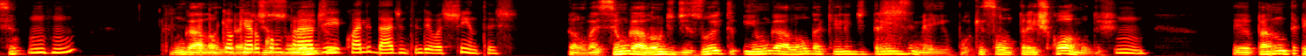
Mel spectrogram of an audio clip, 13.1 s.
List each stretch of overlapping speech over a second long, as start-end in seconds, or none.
1.9-3.5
